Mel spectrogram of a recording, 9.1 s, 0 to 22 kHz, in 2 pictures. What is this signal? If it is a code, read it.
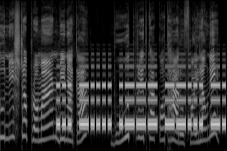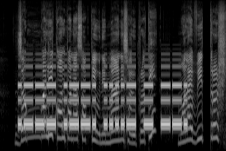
Morse code, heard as a keyed tone, machine-sent, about 21 wpm, 720 Hz, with speech in Nepali. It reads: S6J7N JP4TG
